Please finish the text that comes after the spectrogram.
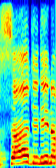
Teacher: साजना में हमारी आवाज मोटी नहीं हो रही अलिफ निकालते वक्त क्यों क्योंकि अलिफ से पहले जो सन है वो हर्फ इस्तफा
